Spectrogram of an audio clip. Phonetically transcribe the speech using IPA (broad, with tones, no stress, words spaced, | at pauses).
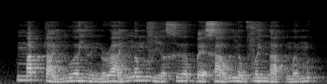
ma˦˥k̚ʈa˨˩˨jŋu˧ə̯jɨ˨˩n ɹa˨˩˦jŋə˧m vi˨˩˦ə̯xɨ˧ə̯ ɓɛ˨˩xa˨˩˦wŋə˨˩˦w və˧jnaː˨˩t̚mə˧˥m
